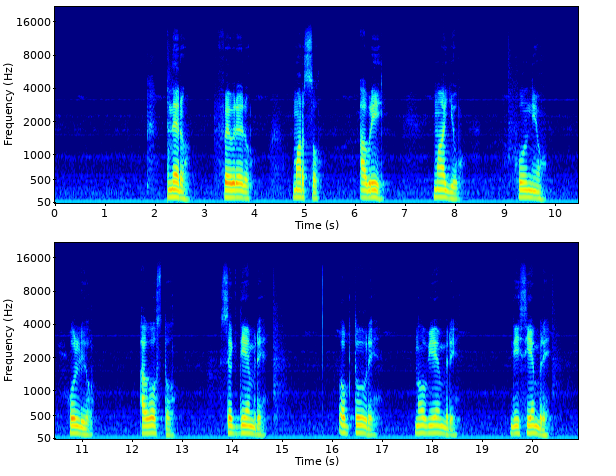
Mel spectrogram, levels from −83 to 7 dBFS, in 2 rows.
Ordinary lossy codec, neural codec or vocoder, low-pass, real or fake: none; none; 19.8 kHz; real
